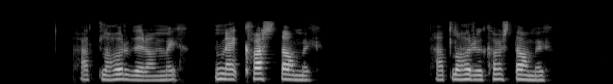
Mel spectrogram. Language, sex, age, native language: Icelandic, female, 8, Icelandic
